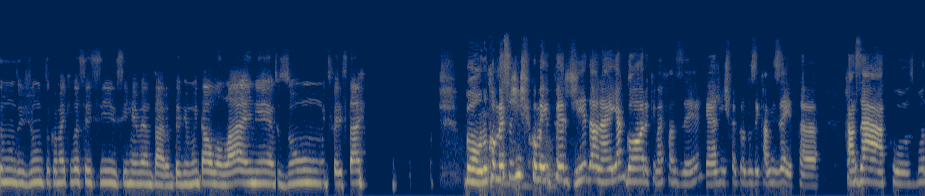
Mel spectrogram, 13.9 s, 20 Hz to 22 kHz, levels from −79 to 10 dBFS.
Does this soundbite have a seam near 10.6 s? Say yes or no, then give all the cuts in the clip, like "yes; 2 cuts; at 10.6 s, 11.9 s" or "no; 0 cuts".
yes; 3 cuts; at 4.1 s, 10.6 s, 12.6 s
